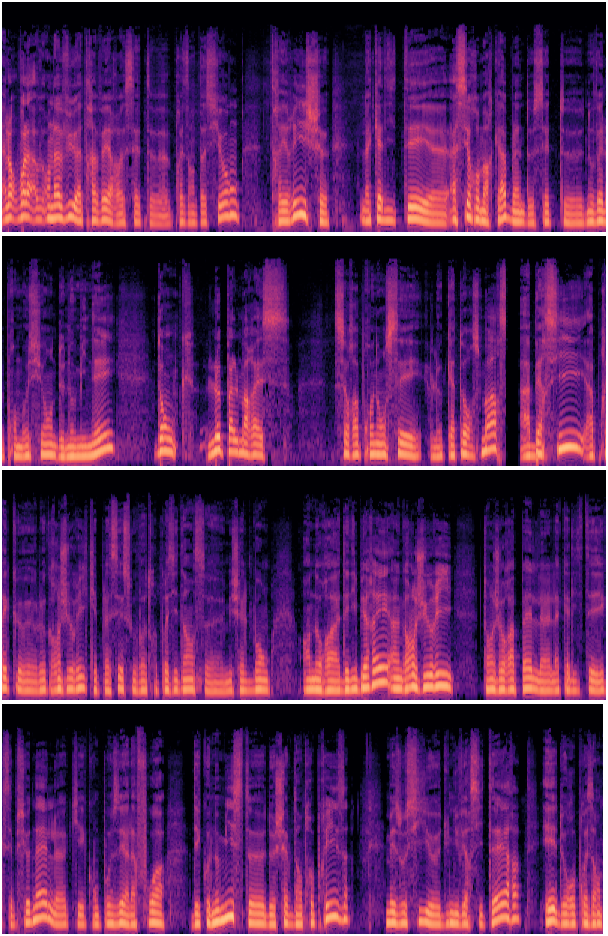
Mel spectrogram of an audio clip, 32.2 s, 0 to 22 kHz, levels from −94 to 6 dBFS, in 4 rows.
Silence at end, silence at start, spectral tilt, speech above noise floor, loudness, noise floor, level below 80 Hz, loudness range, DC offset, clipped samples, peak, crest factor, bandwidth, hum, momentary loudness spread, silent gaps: 0 s; 0 s; -7.5 dB/octave; 39 dB; -18 LUFS; -56 dBFS; -56 dBFS; 4 LU; under 0.1%; under 0.1%; -2 dBFS; 14 dB; 13.5 kHz; none; 10 LU; 14.79-14.94 s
